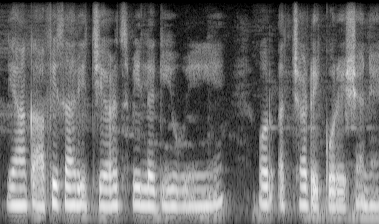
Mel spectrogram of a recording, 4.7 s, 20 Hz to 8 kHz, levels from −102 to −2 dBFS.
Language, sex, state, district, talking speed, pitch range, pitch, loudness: Hindi, female, Madhya Pradesh, Bhopal, 150 wpm, 180-195 Hz, 190 Hz, -17 LUFS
